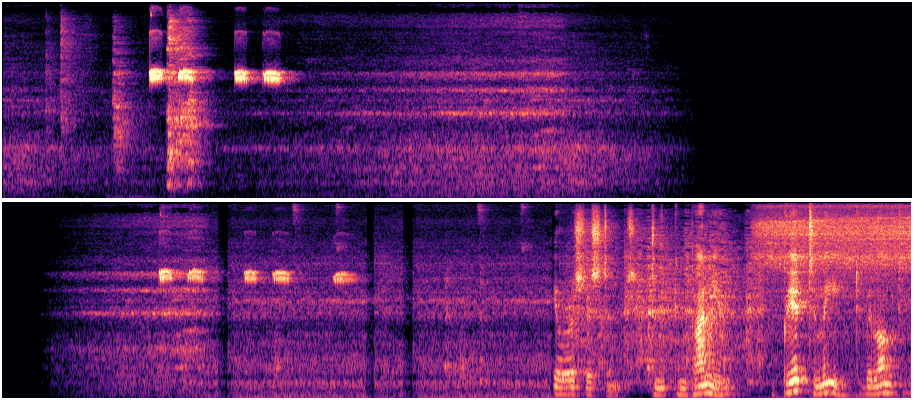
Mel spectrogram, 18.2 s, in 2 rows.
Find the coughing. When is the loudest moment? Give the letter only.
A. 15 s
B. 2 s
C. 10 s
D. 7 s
B.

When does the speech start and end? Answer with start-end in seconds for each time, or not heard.
14.6-18.1.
